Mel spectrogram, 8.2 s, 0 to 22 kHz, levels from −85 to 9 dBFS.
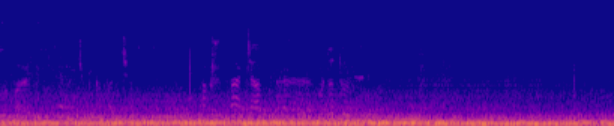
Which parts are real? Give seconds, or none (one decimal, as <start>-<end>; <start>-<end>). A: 0.0-5.3; 7.2-8.2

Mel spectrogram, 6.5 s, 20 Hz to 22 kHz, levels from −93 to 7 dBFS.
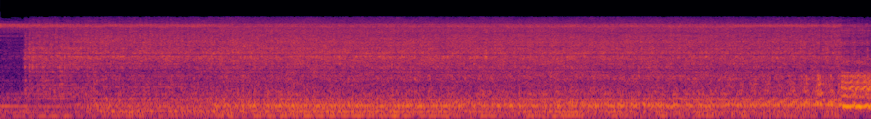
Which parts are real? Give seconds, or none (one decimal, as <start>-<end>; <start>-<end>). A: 0.0-1.7; 5.5-6.5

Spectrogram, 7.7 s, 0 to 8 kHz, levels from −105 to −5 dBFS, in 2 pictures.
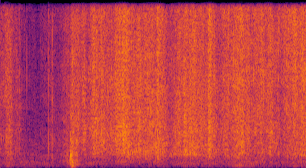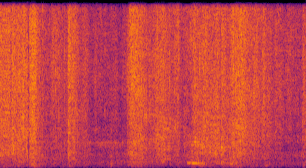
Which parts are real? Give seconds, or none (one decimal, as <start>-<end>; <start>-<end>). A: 0.0-0.4; 1.0-7.7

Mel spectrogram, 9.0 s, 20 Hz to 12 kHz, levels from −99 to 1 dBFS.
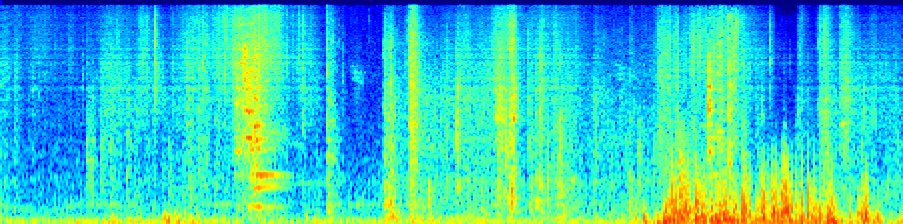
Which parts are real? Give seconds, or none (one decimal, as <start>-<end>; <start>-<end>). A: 3.3-4.4; 6.0-7.4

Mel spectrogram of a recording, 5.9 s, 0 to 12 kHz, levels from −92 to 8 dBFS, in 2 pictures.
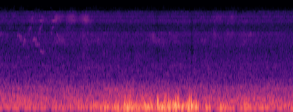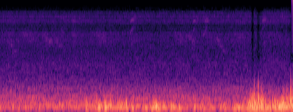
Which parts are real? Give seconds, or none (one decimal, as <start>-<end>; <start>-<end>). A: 0.0-0.6; 4.1-5.9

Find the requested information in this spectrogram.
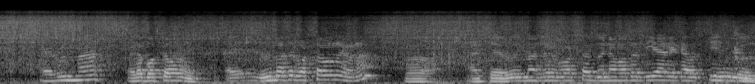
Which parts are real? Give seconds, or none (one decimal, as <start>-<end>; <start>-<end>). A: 0.0-3.3; 3.8-7.6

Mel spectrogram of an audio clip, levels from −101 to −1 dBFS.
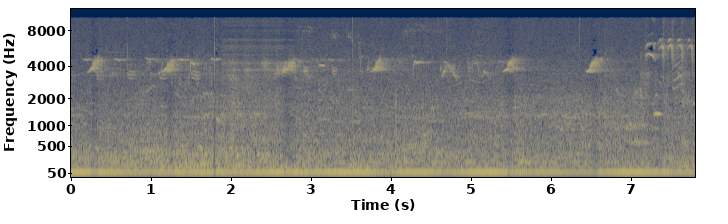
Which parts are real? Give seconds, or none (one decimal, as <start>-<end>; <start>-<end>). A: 0.0-1.9; 2.8-7.8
